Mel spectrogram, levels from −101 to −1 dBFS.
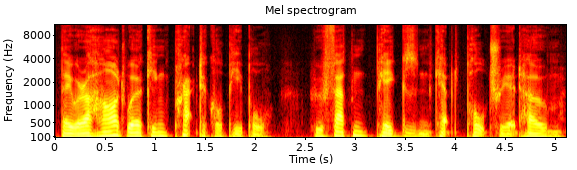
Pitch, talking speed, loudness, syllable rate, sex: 95 Hz, 165 wpm, -19 LUFS, 5.0 syllables/s, male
